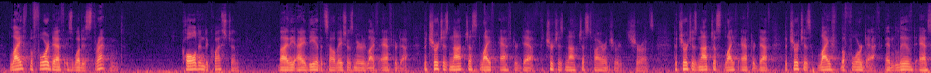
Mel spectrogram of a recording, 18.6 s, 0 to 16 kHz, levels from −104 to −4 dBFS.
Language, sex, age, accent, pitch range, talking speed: English, male, 60-79, American, 90-110 Hz, 165 wpm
